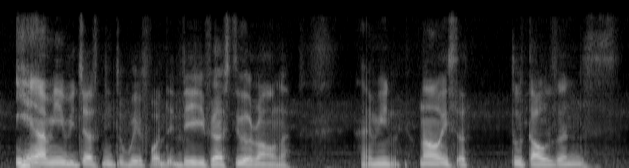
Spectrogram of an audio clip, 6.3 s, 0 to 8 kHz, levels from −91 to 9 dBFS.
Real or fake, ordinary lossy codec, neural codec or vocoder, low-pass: fake; none; codec, 24 kHz, 3.1 kbps, DualCodec; 7.2 kHz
